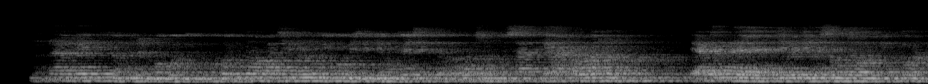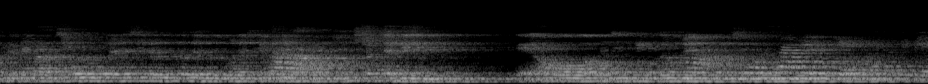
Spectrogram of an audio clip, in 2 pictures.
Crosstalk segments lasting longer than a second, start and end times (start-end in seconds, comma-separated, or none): 16.1-17.9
